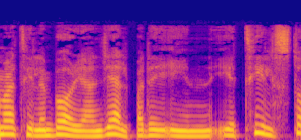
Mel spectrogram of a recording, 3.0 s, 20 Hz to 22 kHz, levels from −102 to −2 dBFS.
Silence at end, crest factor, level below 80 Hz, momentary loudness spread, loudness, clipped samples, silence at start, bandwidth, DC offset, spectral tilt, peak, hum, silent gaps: 0 s; 12 dB; -52 dBFS; 5 LU; -14 LUFS; under 0.1%; 0 s; 11 kHz; under 0.1%; -7 dB/octave; -2 dBFS; none; none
